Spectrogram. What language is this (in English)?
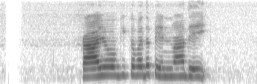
Sinhala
